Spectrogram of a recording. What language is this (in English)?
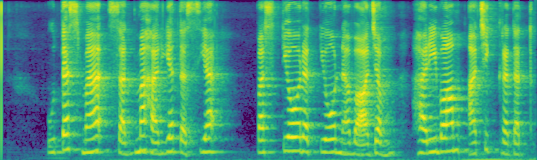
Sanskrit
